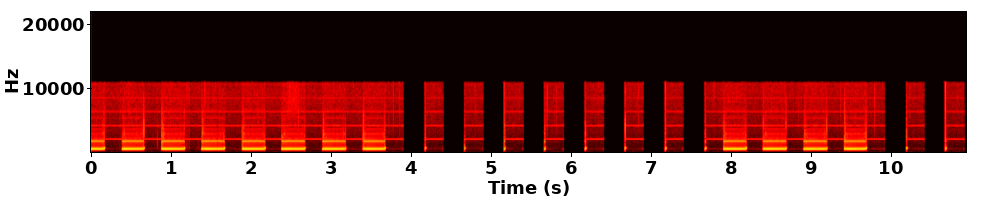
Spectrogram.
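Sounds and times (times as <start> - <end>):
pulsing telephone tone bursts: 0.0 - 3.9, 7.7 - 10.9.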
